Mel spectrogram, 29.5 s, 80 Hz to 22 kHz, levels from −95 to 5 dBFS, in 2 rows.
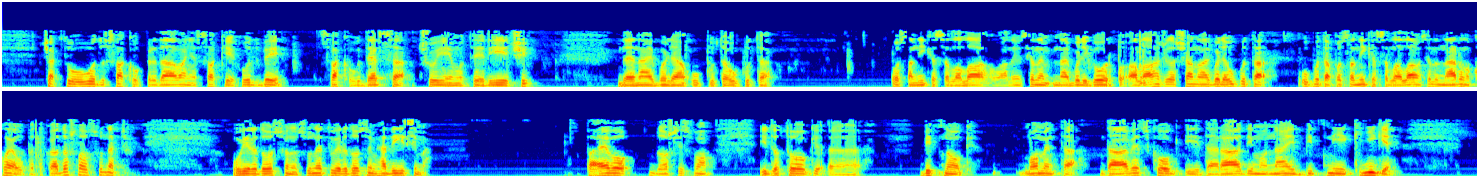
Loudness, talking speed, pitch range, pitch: -18 LUFS, 130 wpm, 100-110 Hz, 105 Hz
